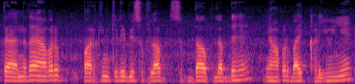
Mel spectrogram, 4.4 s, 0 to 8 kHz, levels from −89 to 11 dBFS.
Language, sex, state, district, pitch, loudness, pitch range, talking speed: Hindi, male, Uttar Pradesh, Lucknow, 145 Hz, -17 LUFS, 140-160 Hz, 245 wpm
